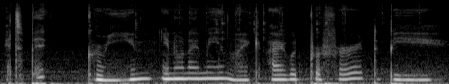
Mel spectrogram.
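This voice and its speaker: A woman whispering softly and breathily in a casual, chatty ASMR style as she comments on a game, gentle and musing. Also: fairly high pitch, fairly even intonation, normal speed, breathy edge. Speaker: ASMR channel host.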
